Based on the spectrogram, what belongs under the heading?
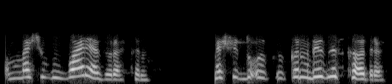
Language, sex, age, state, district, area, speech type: Kashmiri, female, 30-45, Jammu and Kashmir, Budgam, rural, conversation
